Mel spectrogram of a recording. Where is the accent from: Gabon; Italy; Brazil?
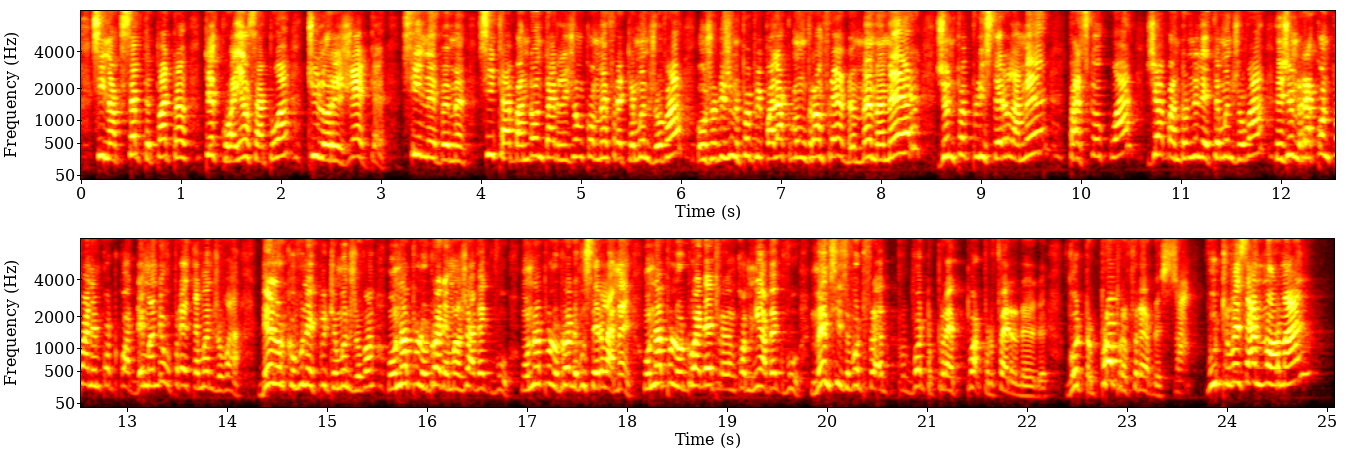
Gabon; c'est comme ça qu'on l'appelle chez nous au Gabon.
